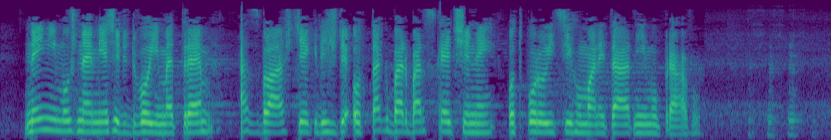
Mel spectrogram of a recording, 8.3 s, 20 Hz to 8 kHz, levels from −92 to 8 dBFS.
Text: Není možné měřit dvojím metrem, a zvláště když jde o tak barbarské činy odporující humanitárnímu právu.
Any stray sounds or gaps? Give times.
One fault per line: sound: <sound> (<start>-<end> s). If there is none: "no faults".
sound: laugh (7.3-8.2 s)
